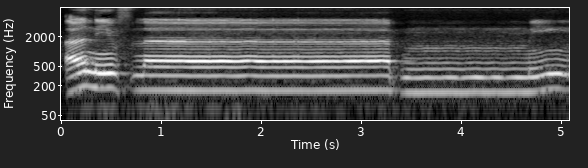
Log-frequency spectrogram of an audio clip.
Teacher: Mimnya dibaca gunnah karena mimnya bertasdid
